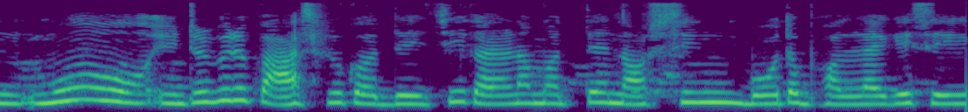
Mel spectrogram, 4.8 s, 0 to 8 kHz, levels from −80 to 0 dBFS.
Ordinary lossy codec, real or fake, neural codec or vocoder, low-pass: MP3, 32 kbps; real; none; 7.2 kHz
